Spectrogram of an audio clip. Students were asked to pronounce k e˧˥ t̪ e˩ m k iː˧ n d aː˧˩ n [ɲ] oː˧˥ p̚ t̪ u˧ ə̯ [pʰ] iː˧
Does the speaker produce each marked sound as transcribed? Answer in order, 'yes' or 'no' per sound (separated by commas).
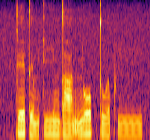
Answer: yes, yes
